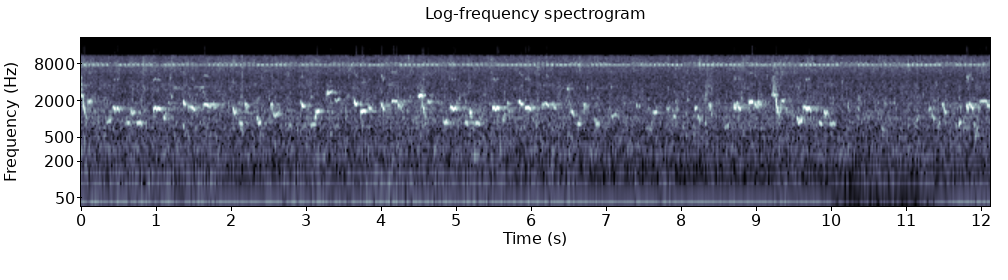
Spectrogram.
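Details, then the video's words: Cucak rawa, the straw-headed bulbul, in full vigorous song over a constant rush of water; bright whistled phrases of rising and falling notes pour out almost without pause, densely layered. "Masteran Cucak Rawa Gacor dengan Terapi Air"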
